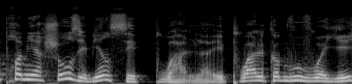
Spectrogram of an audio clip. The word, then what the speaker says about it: poêle: attention donc la première chose est bien ses poils et poils comme vous voyez sur l'écrit bizarrement parce qu on le prononce waouh mais on l'écrit pour elle alors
